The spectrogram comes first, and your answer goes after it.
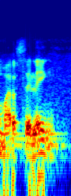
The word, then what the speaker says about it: Marcelin: Se llamaba Susana Marcelín, pronunciada en Haití como Marcelén, y era dominicana.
